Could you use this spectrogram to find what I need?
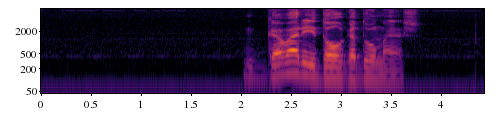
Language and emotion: Russian, neutral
